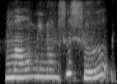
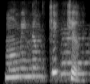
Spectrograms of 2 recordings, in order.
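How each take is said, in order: First: The last word starts with an s sound. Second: The last word starts with a ch sound. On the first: It is clear, proper speech. The speaker calls it right. "Mau minum susu, bukan cucu" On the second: It is cutesy baby talk. The speaker calls it wrong.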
